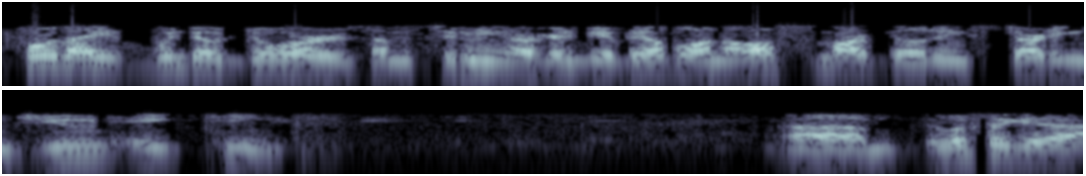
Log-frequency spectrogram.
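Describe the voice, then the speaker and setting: A man's voice: fairly high pitch, dry recording. A man hosting a business update call, talking casually with many ums and uhs and repeating his points. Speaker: host of a dealer update call. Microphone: phone line. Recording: tinny dry phone line.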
